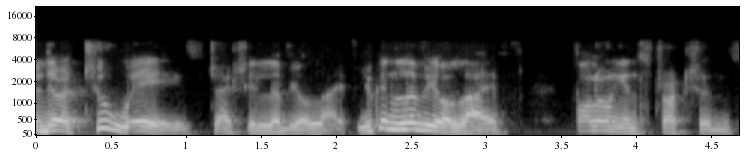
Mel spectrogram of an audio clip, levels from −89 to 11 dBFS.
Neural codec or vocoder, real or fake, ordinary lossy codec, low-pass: none; real; Opus, 24 kbps; 7.2 kHz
